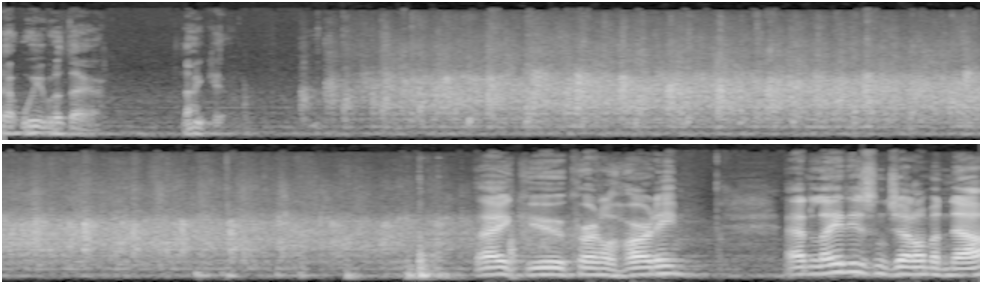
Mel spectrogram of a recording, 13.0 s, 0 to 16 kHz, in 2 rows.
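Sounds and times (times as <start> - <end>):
audience applauding: 2.0 - 10.3.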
